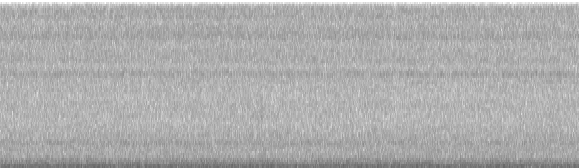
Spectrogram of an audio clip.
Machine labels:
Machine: slide rail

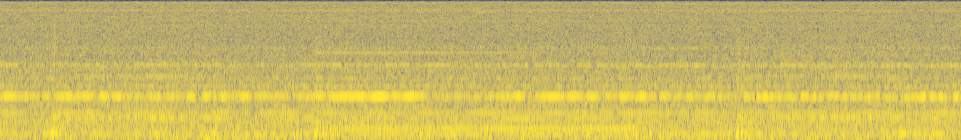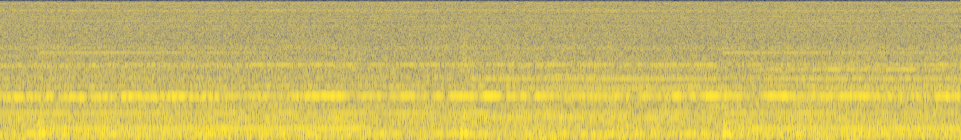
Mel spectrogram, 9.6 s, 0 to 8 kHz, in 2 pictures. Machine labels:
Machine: slide rail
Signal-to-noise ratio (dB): 0 dB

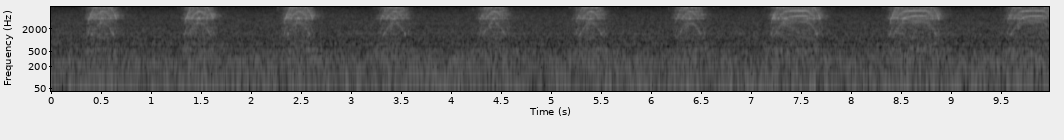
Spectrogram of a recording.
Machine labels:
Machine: slide rail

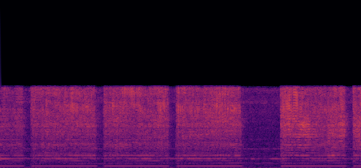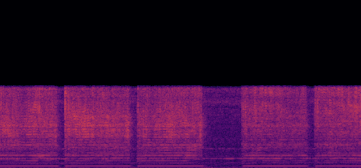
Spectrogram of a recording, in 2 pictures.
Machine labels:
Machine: slide rail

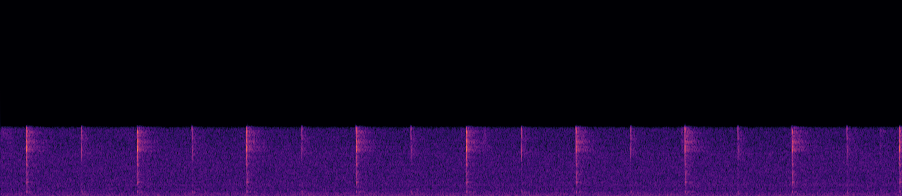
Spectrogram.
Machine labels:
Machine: valve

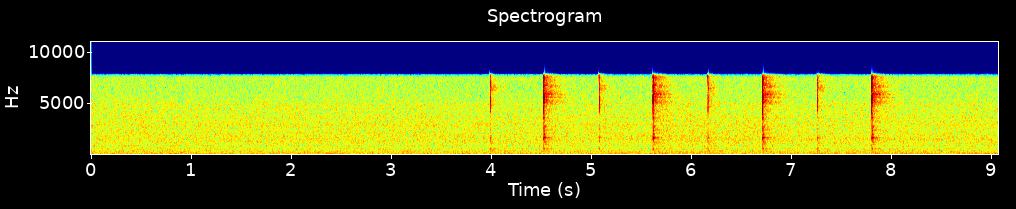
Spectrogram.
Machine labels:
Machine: valve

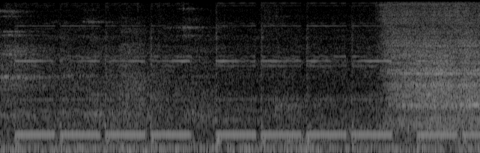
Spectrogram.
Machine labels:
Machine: slide rail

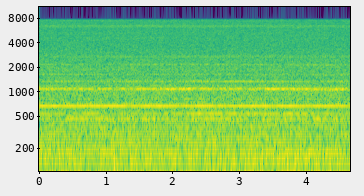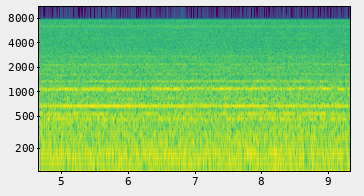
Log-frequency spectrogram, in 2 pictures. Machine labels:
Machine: fan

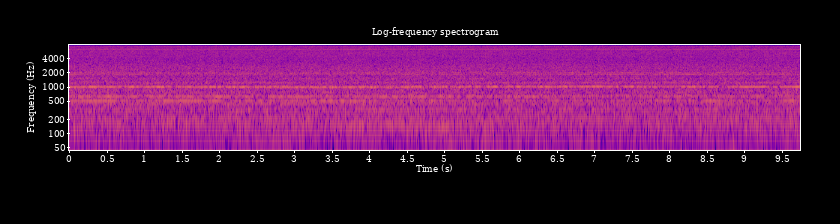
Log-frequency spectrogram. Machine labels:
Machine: fan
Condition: normal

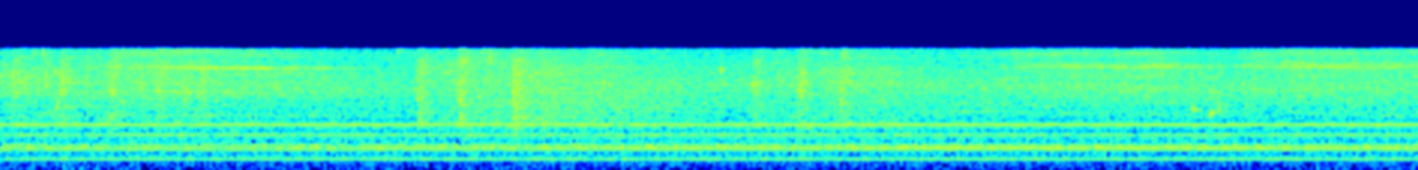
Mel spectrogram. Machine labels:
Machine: pump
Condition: normal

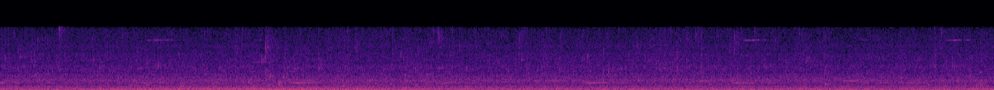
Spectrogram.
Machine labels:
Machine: pump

